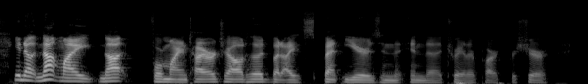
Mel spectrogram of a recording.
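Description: An ordinary speaking voice with an American accent, lively intonation, a moderate pace and big swings in loudness. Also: man, medium pitch for a man. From Denver, Colorado. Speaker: improv comedian and actor. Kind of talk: casual chat. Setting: video call.

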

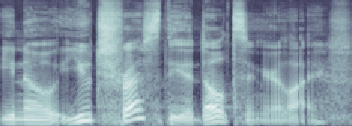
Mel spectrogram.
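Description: A man with an American accent talks at a moderate pace in a plain, everyday voice, medium in pitch with lively intonation, in a very clean recording with a silent background and a dry, close sound with no echo. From US South, Georgia. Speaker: author and activist. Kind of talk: interview conversation.

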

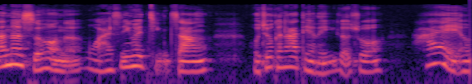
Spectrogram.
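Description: A woman's fairly low voice with vocal fry, lively intonation and a moderate pace. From Taiwan. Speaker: podcast co-host. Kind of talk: casual chat.

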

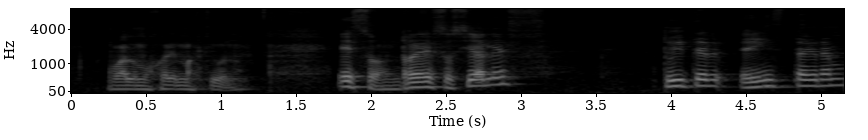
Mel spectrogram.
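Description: Speaking in a Chilean accent, a man has a dark, mellow tone and very wide pitch swings at a moderate pace. The recording is very clean, with a silent background. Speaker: podcast host, psychologist. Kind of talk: motivational monologue.

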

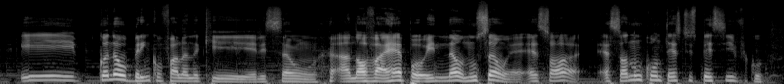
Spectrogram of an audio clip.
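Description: With music in the background, a man with a fairly high pitch speaks at a fairly slow pace with hardly any pauses and ordinary pitch variation. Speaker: tech podcast host. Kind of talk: casual chat.

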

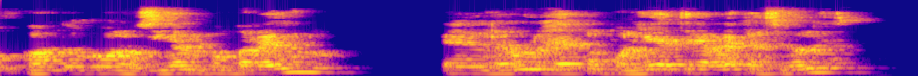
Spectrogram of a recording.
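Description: A man talks in a high voice with ordinary pitch variation. Audible room echo is present. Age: 30s. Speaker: singer-songwriter. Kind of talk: casual interview.

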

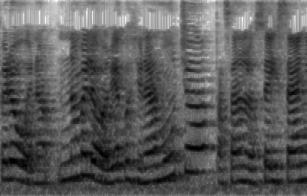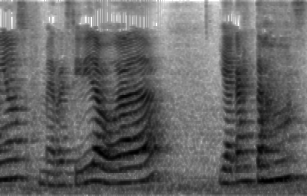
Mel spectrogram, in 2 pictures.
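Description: The speech comes at a fairly quick pace with ordinary pitch variation and audible room echo. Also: woman. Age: 20s. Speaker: podcast co-host. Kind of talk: casual chat.

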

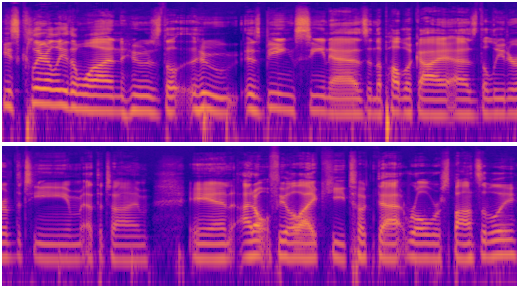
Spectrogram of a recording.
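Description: In a plain, everyday voice with an American accent, the speaker goes at a fairly slow pace with fairly even intonation and hardly any pauses, over a quiet background. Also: man, medium pitch for a man. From Washington DC area, US. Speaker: podcast co-host. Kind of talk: casual chat.

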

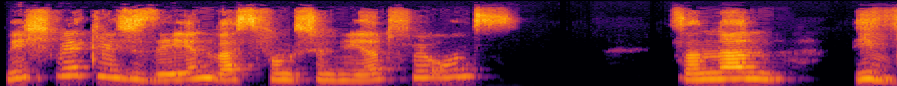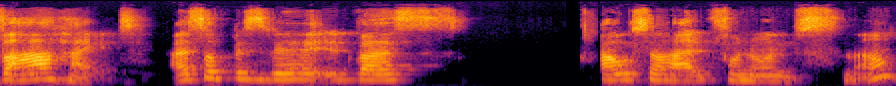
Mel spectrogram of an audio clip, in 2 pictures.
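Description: Lively intonation marks a woman's fairly high voice in a French accent. She speaks at a very slow pace. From France. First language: French (speaking German). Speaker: Access Consciousness facilitator, former yoga teacher. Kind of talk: casual interview conversation. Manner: hesitant, many fillers.

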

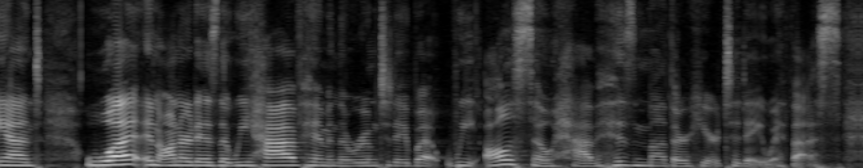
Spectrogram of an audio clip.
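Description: A normal speaking voice from a woman, fairly high in pitch with ordinary pitch variation, at a moderate pace on a very clean recording with a silent background. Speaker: pastor's wife. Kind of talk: spoken prayer. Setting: church service before a congregation.

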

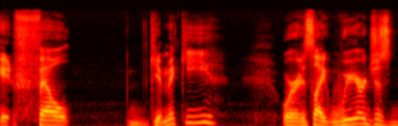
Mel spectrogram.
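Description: A man speaks loudly, his pitch swinging very widely. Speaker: podcast host. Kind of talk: casual chat.

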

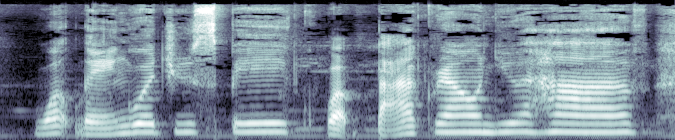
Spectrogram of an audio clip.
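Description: A woman talks in an American accent. Music plays in the background. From Las Vegas, US. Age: 30s. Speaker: salesperson and tarot reader. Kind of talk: casual chat.

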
